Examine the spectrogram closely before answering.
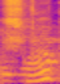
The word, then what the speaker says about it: Shmoop: scrolling down what is shmoop well shmoop rhymes with poop so maybe that's interesting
